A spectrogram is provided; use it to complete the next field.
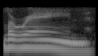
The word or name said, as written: Lorraine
